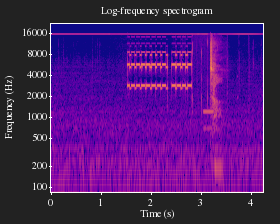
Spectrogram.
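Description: A telephone rings electronically in two bursts, a long one then a short one, about a second and a half in, over the steady hum of a car's interior on the move. A brief short sound follows just after the ringing.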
